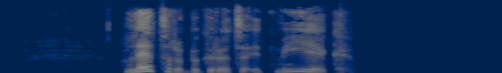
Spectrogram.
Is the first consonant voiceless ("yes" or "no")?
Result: no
